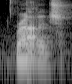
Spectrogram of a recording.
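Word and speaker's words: Rattler: Rattled. I think it's Rat. It's with an A. Is it tape? Rattled. It's with an A. Oh, you might be right. Not a U. Right. Rott and Rat.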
